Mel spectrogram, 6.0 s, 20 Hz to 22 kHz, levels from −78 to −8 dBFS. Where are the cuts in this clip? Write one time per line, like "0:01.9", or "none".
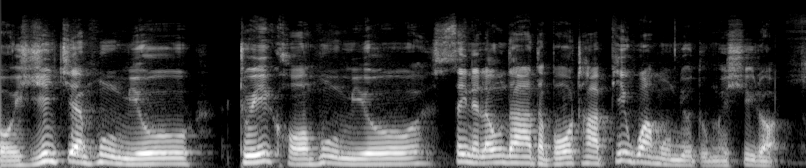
none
